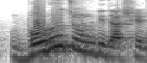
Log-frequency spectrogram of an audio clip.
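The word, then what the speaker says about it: বড়ু চণ্ডীদাস: তো সেক্ষেত্রে দেখো বলছে চর্যাপদ যেমন প্রাচীন যুগের প্রথম এবং একমাত্র সাহিত্যিক নিদর্শন তেমনি মধ্যযুগের প্রথম সাহিত্যিক নিদর্শন হল বরুচন্ডীদাসের লেখা শ্রীকৃষ্ণ কীর্তন কাব্যখানি।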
